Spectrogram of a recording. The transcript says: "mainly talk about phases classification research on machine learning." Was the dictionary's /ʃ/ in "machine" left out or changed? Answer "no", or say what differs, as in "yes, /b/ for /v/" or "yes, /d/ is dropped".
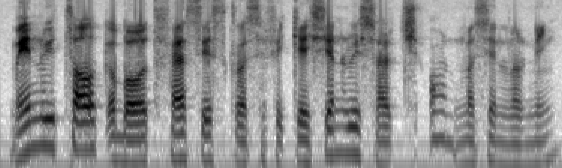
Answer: yes, /s/ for /ʃ/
